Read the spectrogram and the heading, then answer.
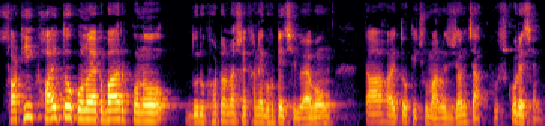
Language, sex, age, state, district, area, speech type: Bengali, male, 18-30, West Bengal, Purulia, urban, spontaneous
